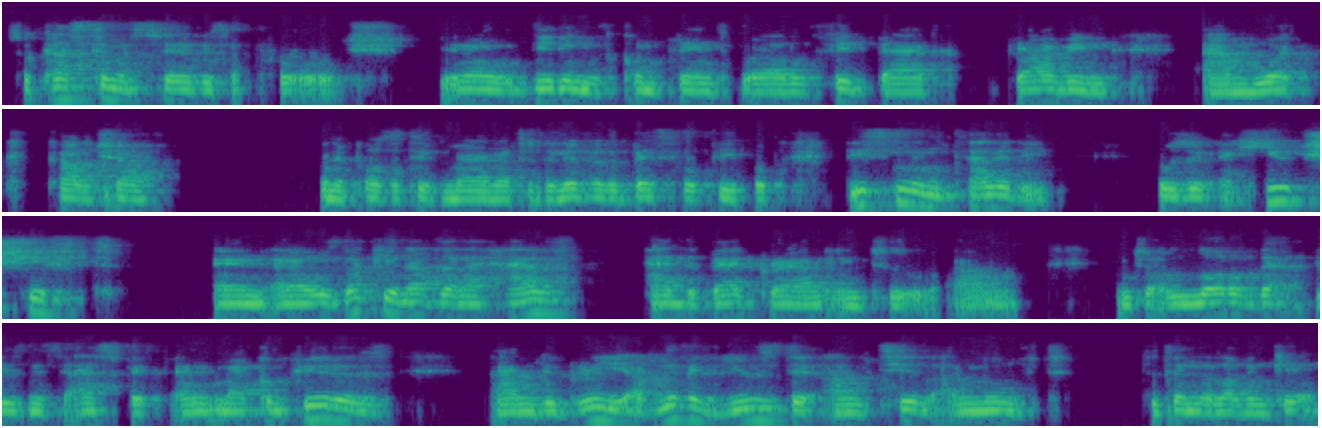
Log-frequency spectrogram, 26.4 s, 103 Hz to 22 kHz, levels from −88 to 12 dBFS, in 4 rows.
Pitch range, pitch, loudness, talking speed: 110-125 Hz, 115 Hz, -22 LUFS, 155 wpm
